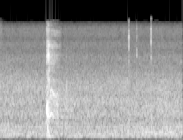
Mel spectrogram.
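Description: A single short cough about half a second in, over a steady background hiss.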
